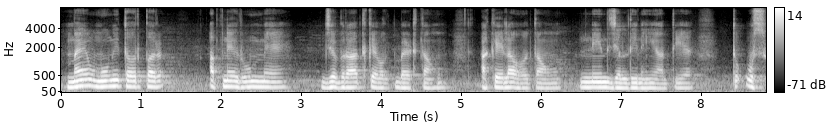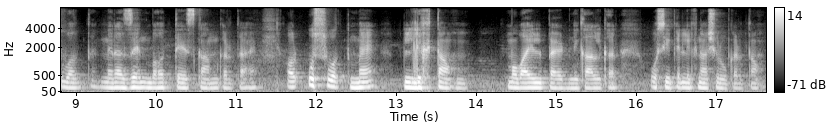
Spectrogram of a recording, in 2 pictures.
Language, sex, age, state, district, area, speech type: Urdu, male, 30-45, Delhi, South Delhi, urban, spontaneous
